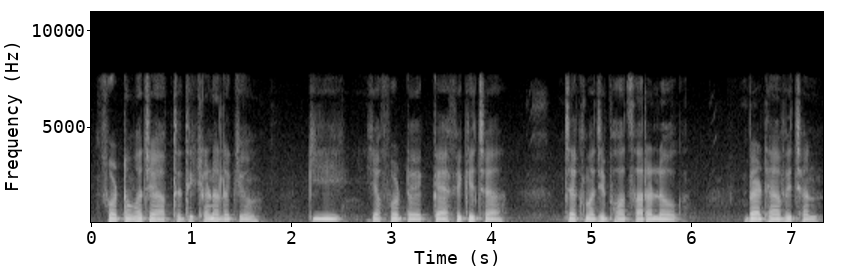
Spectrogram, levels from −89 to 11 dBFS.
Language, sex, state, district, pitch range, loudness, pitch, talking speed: Kumaoni, male, Uttarakhand, Uttarkashi, 105-115 Hz, -18 LUFS, 110 Hz, 165 wpm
